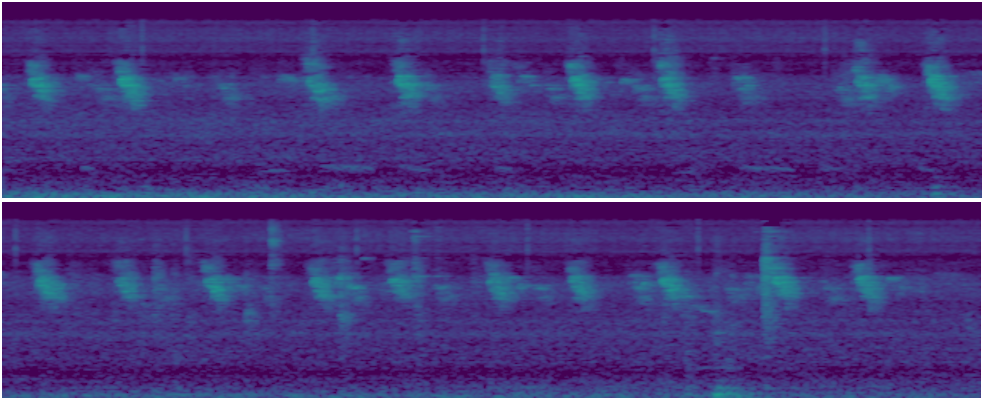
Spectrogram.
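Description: Faint songbird chirps, short falling notes repeated about twice a second, over a low rumble of breeze. A single sharp click near the end.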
